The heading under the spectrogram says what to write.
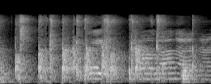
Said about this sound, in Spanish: Eso. Un aplauso. Como hombre.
